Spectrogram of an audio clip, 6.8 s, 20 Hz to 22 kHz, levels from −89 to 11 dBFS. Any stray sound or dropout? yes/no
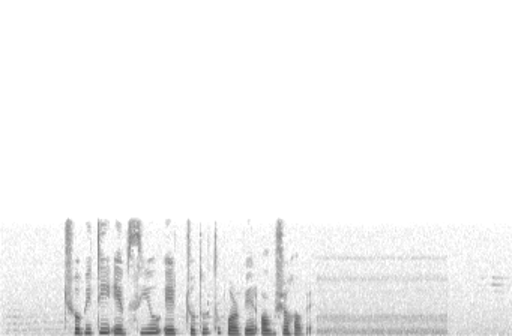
no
